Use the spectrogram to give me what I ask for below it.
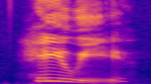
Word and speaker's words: Haley: name should be pronounced, because everyone in our life says that Haley's name should be pronounced Haley. Where like there's more emphasis on hey is like the first part of the word, and in me and Ciera it's like it's literally spelled Hale-E. Like so we'll do hail as the first syllable instead of hey.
